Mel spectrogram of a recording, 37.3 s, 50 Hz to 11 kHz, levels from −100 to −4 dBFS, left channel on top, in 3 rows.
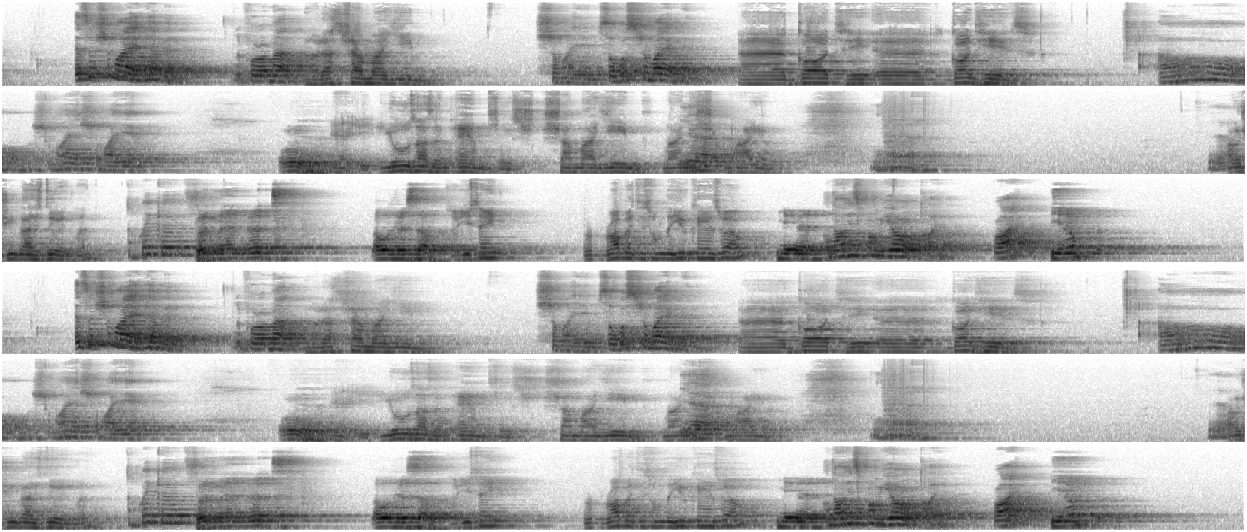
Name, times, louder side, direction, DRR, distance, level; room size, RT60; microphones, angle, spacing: voice 1, 0.7-1.8 2.3-2.9 5.4-7.0 11.6-13.9 15.3-15.6 19.2-19.6 20.5-20.9 21.1-21.7 24.5-24.8 26.1-26.8 33.1-34.3 34.8-35.1, equal, 15° right, 0 dB, 4.4 m, -23 dB
voice 2, 3.0-4.3 7.4-10.3 15.7-20.2 24.7-25.8 29.4-29.9 30.7-32.3, left 2 dB, 85° left, 7 dB, 1.8 m, -29 dB
voice 3, 15.2-15.6 26.8-27.7 28.6-29.2 32.6-33.0 35.4-35.9, equal, 45° left, 0 dB, 2.6 m, -19 dB
29.0 x 11.5 x 8.8 m, 1.5 s
head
